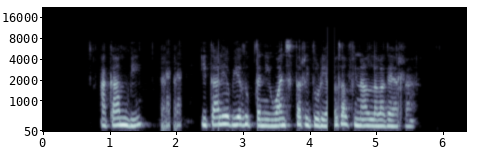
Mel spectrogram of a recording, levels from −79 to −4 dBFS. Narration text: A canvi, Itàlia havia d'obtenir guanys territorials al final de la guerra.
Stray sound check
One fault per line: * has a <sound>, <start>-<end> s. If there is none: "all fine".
* has a laugh, 1.8-2.1 s
* has a dropout, 4.3-4.4 s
